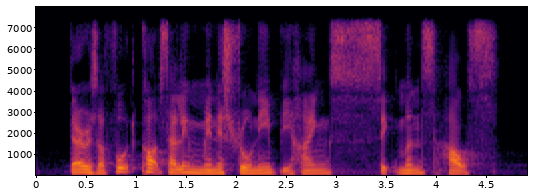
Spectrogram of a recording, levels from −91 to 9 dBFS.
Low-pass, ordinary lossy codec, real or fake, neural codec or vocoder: 7.2 kHz; none; real; none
